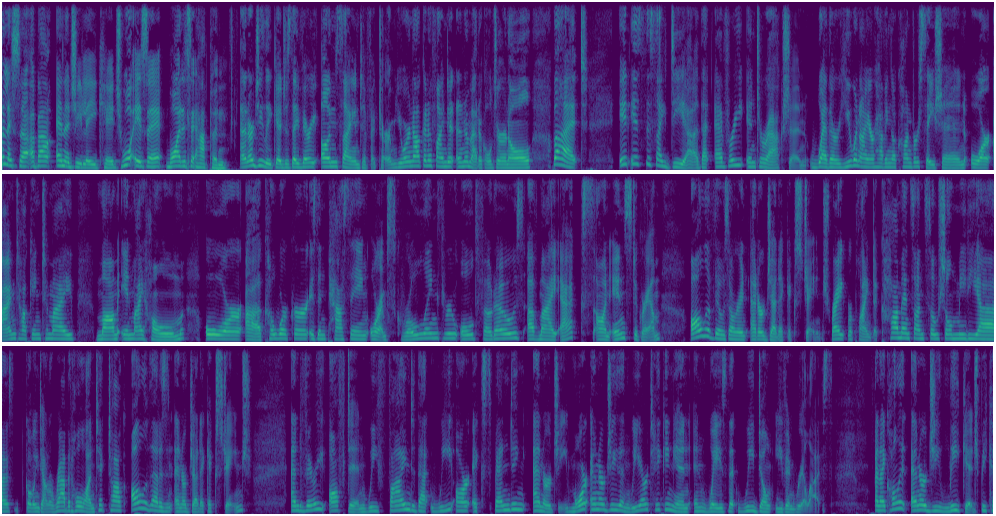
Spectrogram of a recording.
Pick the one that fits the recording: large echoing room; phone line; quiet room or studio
quiet room or studio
